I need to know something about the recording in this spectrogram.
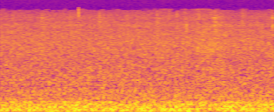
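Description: A spoon scrapes food in a pan.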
